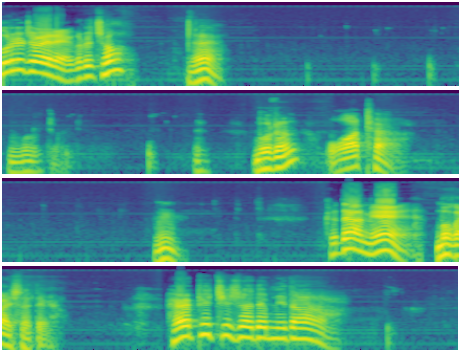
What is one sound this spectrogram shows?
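An elderly man speaks calmly through a microphone, pausing often.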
